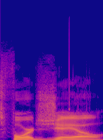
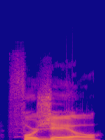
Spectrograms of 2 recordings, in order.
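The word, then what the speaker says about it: Forgejo: I thought it was Forge.jo. I wasn't far off. It's Forgeo, basically Forgeo or something like that.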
